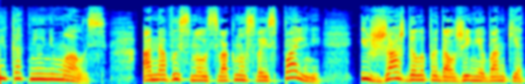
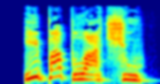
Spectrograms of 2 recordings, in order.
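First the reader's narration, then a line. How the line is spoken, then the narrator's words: Snapping retort. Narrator (Russian): огрызнулся дядя Миша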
